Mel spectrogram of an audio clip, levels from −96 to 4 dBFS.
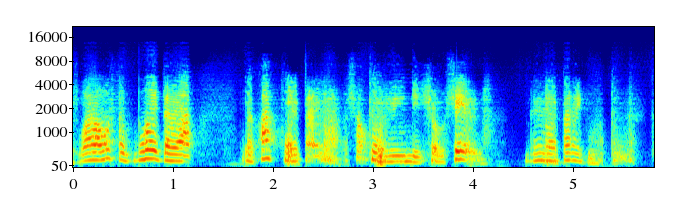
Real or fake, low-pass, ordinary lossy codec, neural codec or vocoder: fake; 14.4 kHz; none; codec, 44.1 kHz, 0.9 kbps, DAC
